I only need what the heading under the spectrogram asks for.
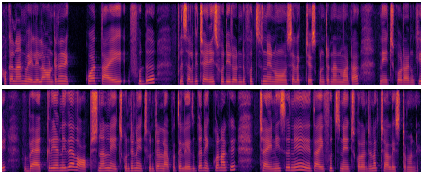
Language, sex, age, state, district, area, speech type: Telugu, female, 45-60, Andhra Pradesh, Kakinada, rural, spontaneous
